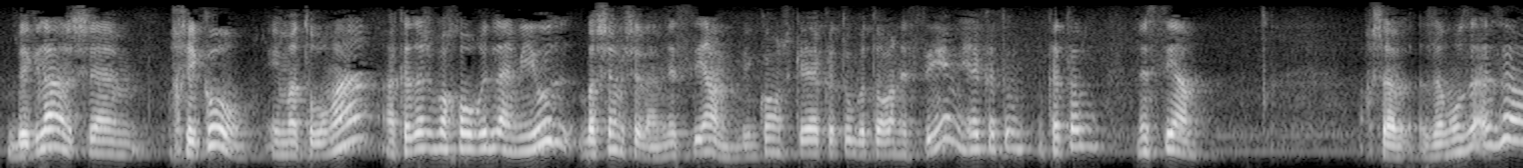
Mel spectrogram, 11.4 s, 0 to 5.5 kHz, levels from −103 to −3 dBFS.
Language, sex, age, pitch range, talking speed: Hebrew, male, 40-59, 150-210 Hz, 130 wpm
